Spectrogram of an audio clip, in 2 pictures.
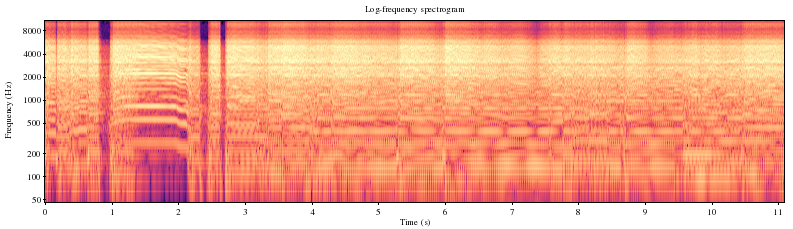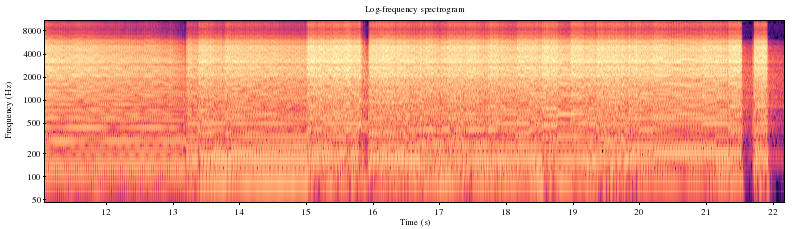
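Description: Electric guitar played through a rebuilt Prescription Electronics Experience fuzz pedal, a thick distorted tone with sustained chords and notes ringing continuously and loud, with brief gaps where the strings are choked.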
